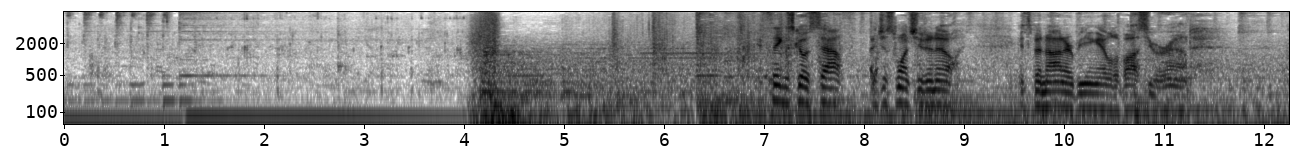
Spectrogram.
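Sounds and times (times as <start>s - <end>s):
Sumatra coffee poured into a thermos: 0.0s - 4.0s
low even hum: 4.0s - 8.1s
speech: 7.1s - 11.5s.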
